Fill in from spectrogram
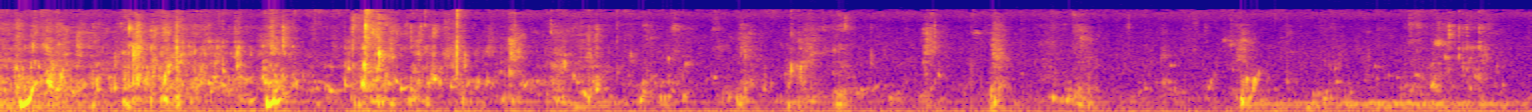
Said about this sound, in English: And we allow the music of the water to soothe us, sing to us.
